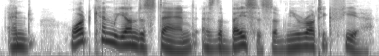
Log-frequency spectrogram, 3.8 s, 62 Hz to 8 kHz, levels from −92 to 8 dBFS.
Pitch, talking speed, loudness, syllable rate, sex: 140 Hz, 175 wpm, -19 LUFS, 4.8 syllables/s, male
